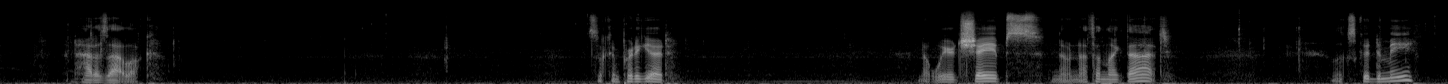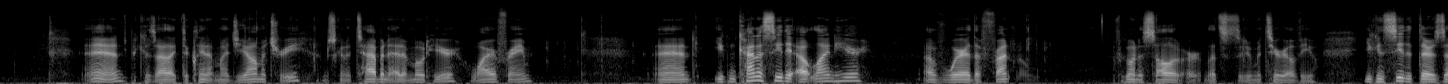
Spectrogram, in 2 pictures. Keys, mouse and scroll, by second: 0.0-0.9 middle drag, 0.9 KP_1, 1.9 z, 3.7-5.9 right drag, 6.2-7.0 right drag, 7.0 z, 7.4-11.4 middle drag, 11.4 KP_7, 12.1-12.5 scroll up 3, 12.5-14.2 shift+middle drag, 14.2 right click, 14.9-15.4 scroll down 1, 15.4 KP_1, 17.4 shift+middle click, 17.8 Tab, 18.8 z, 19.9 a, 20.1 a, 24.9 z, 25.6-26.1 scroll down 2, 26.9 z.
